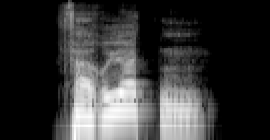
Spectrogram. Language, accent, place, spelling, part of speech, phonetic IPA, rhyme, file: German, Germany, Berlin, verrührten, adjective / verb, [fɛɐ̯ˈʁyːɐ̯tn̩], -yːɐ̯tn̩, De-verrührten.ogg
- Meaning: inflection of verrühren: 1. first/third-person plural preterite 2. first/third-person plural subjunctive II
